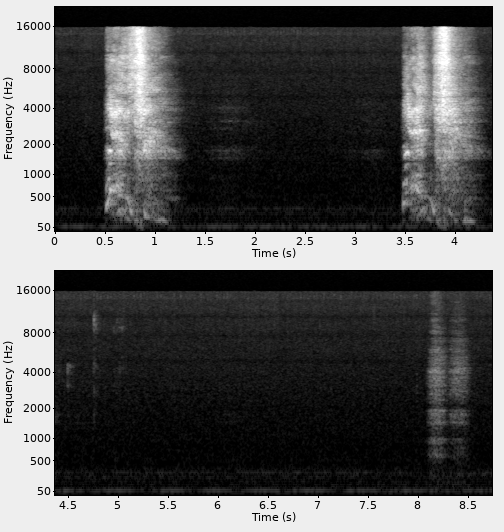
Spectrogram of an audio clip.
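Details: Morning sneezes in an adult male: two loud, wet, explosive sneezes about three seconds apart, then a faint breath in a quiet room.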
